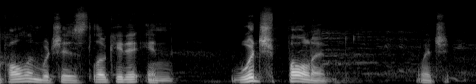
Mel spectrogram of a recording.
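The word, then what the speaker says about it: Łódź: which is located in Wood Poland which if you look at the spelling it says L O DZ it is pronounced wood.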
